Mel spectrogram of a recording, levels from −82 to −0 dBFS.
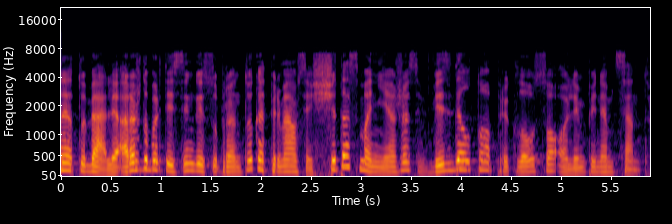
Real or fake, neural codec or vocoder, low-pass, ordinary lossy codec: fake; codec, 16 kHz, 8 kbps, FreqCodec, larger model; 7.2 kHz; MP3, 64 kbps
